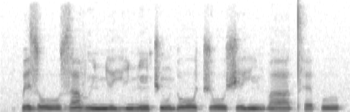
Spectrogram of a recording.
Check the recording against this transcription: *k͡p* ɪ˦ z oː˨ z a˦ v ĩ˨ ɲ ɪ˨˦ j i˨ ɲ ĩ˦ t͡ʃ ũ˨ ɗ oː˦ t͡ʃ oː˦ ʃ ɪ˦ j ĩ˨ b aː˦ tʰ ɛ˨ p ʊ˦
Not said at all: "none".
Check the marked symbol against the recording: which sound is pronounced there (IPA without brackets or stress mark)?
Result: k͡p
